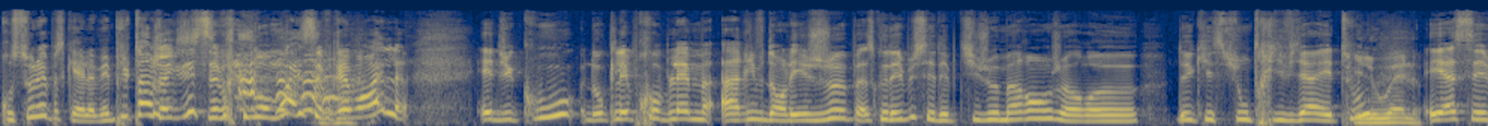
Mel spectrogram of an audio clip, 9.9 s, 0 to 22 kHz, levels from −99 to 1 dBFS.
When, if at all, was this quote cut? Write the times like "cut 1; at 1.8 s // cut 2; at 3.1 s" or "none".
none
